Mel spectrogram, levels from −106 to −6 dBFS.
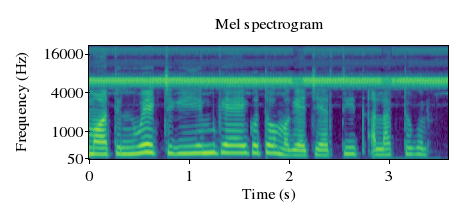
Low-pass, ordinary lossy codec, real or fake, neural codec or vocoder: none; none; real; none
